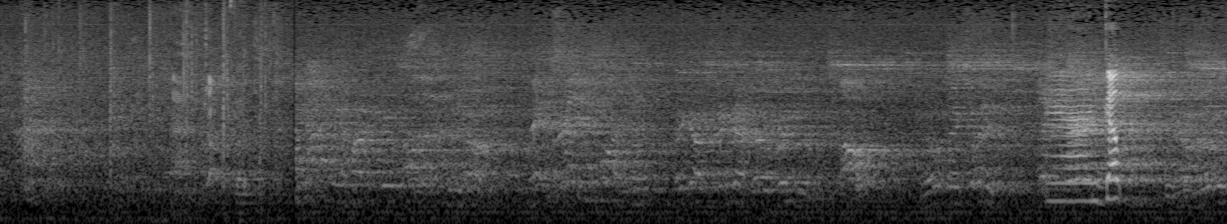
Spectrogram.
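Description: Sneaker footfalls slapping on a gym floor as a sprinter runs, with voices echoing in a large hall. Near the end a voice calls "go" with one sharp smack.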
